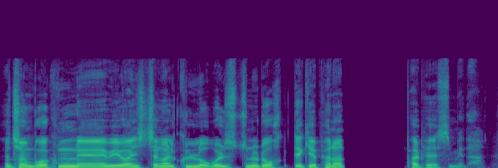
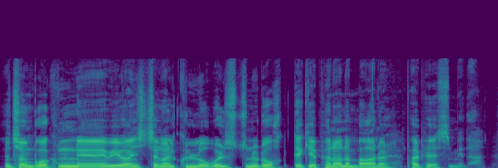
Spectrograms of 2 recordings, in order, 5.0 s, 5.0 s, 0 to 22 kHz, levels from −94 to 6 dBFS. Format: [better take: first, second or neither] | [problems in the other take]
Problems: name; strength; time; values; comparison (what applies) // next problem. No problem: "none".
second | audio cutting out; at 3.5 s for 0.5 s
